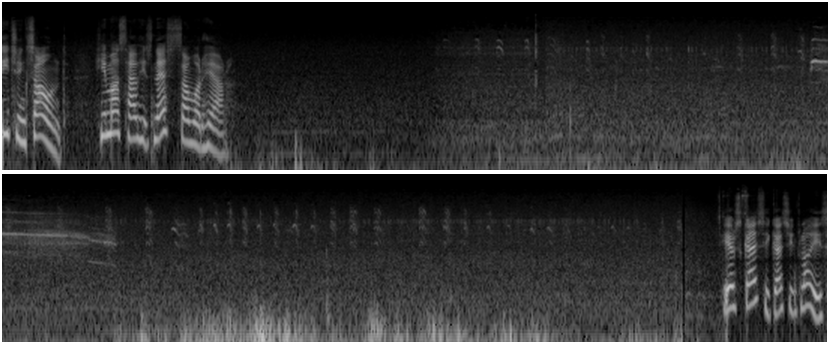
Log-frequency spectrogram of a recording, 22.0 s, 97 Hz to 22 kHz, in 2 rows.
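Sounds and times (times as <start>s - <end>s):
small birds chirping: 5.8s - 20.1s
hawk screeching: 10.8s - 12.6s.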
